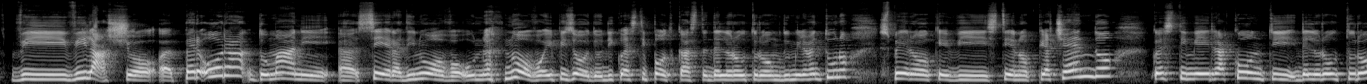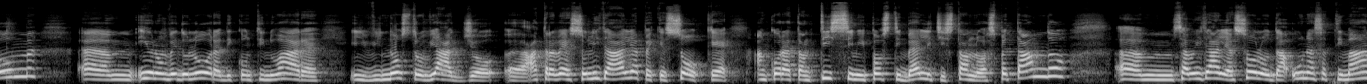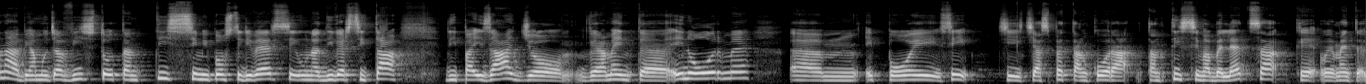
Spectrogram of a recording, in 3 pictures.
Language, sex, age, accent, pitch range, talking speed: Italian, female, 30-49, native, 205-255 Hz, 125 wpm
